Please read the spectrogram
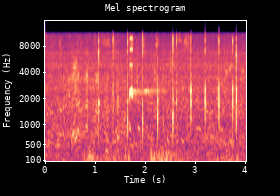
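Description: Distant voices of players and spectators at an outdoor match over a low rumble, with scattered sharp knocks and a short high tone just under two seconds in.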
